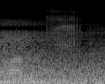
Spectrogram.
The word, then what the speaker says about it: Mun: pronounce that name, but I know in game it's spelt mun, so I feel like I should pronounce it mun.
